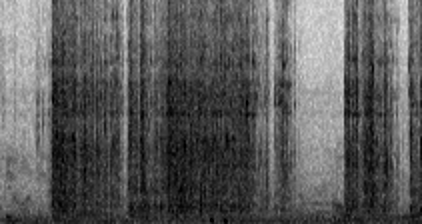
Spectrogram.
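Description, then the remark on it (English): Danish Lego toy pieces scratching and clattering against each other in three loud, sustained bursts of bright, rustling plastic noise, separated by brief quieter pauses. “The sound of Lego pieces scratching against each other is familiar to most Scandinavians.”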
